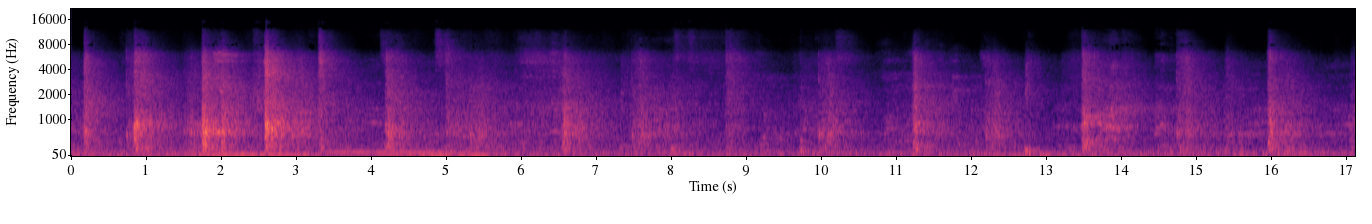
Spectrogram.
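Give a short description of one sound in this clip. Padel rackets pop sharply against a ball in a hard, echoing hall.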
